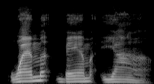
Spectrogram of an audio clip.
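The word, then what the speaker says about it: Wembanyama: Women mañana. Exactly. Yeah, he was obviously he's How do you say it? Wem Bam Yama.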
